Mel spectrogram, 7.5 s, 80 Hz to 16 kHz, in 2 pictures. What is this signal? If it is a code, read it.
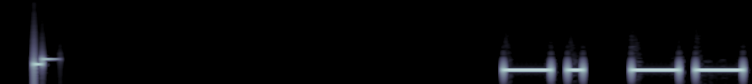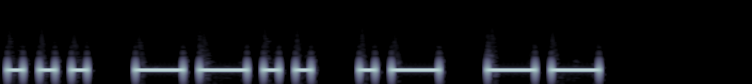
Morse code, heard as a keyed tone, about 15 wpm, 700 Hz. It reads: N7ZAM
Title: USA Call Signs - 5 Characters - Repeated 3x - 15wpm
